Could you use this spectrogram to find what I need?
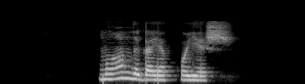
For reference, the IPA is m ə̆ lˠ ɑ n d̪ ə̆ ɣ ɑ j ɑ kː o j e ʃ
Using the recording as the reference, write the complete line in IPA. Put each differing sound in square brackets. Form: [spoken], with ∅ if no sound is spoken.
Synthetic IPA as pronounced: m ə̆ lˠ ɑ n d̪ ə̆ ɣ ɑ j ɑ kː o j e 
